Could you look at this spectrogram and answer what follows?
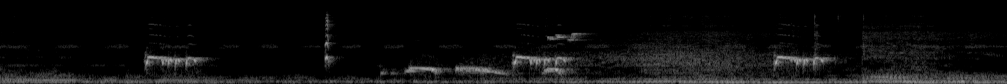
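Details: Calling male local perkutut, or zebra dove: trilled notes and short falling coos, partly masked by background hiss and hum, with steady faint high pips and an occasional click.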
